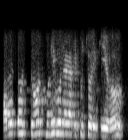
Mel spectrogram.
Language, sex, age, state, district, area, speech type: Hindi, male, 18-30, Uttar Pradesh, Mirzapur, rural, conversation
